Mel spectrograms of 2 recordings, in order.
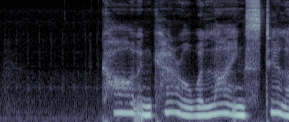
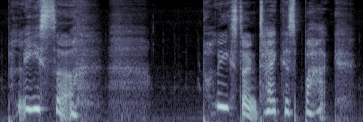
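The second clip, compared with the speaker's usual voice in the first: high, louder pleading through tears; through sobs; 7 semitones higher, 4 dB louder than usual. Acted. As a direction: beg desperately, close to sobbing. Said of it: "Jeremy said through sobs".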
